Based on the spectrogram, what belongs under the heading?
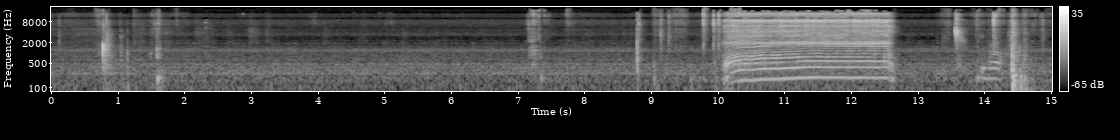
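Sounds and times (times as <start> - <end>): small electric motor whirring: 10.0 - 12.7.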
